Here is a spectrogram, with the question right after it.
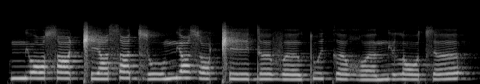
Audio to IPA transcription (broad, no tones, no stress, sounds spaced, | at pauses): mʲ ɔ sˤ ɜ ǁ e sˤ e d͡z o mʲ ɜ zˤ o ǁ e d ɜ v ɜ tʷ e k ɜ ʁʷ ɜ mʲ ɘ l ɔ t͡s ɜ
